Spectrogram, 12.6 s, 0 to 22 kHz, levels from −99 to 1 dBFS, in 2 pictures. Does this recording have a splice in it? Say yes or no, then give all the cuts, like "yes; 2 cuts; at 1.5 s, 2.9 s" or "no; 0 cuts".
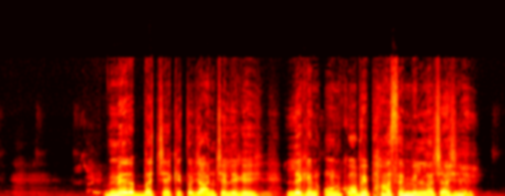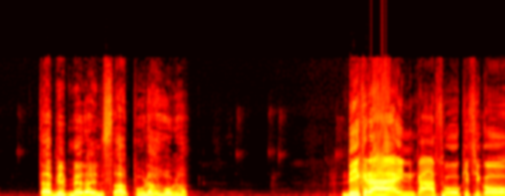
no; 0 cuts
